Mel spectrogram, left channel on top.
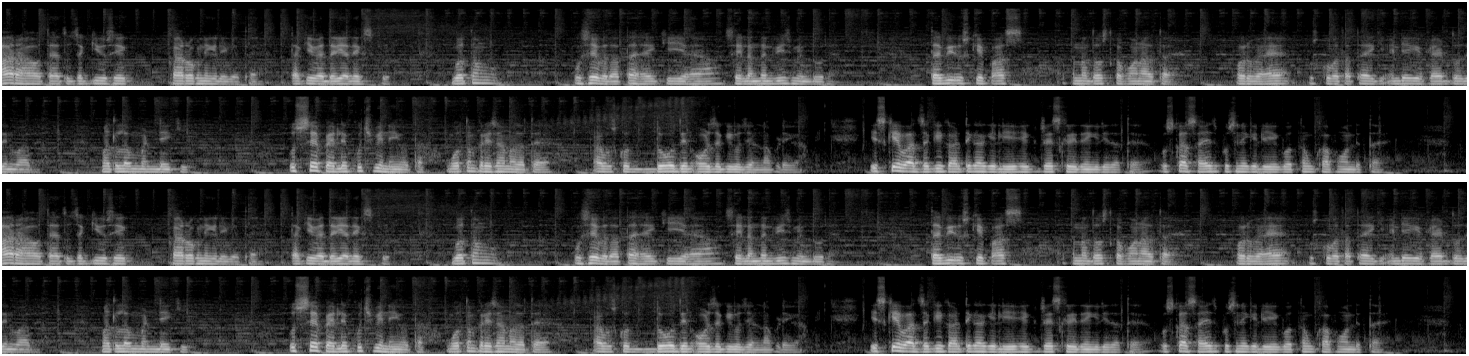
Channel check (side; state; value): both; identical; correlation 1.00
